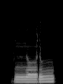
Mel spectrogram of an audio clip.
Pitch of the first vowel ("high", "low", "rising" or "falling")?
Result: low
